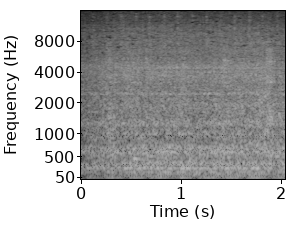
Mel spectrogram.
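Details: 2012 Nissan Grand Livina automatic, jacked up with the front wheel spinning in gear. Constant coarse roar and hum with no rhythm, and vibration felt at the suspension: a worn front wheel bearing, never removed in about ten years.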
